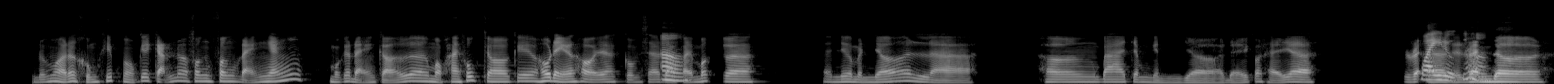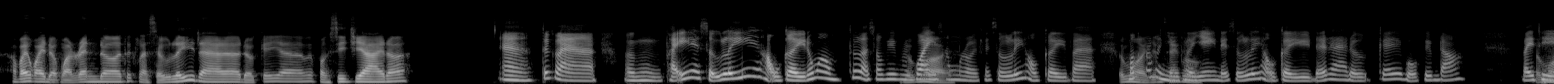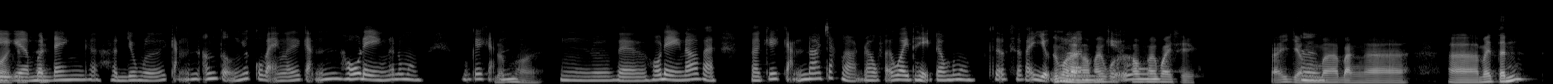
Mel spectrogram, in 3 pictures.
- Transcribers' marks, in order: in English: "render"; in English: "render"; in English: "C-G-I"; tapping; other background noise
- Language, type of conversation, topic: Vietnamese, unstructured, Phim nào khiến bạn nhớ mãi không quên?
